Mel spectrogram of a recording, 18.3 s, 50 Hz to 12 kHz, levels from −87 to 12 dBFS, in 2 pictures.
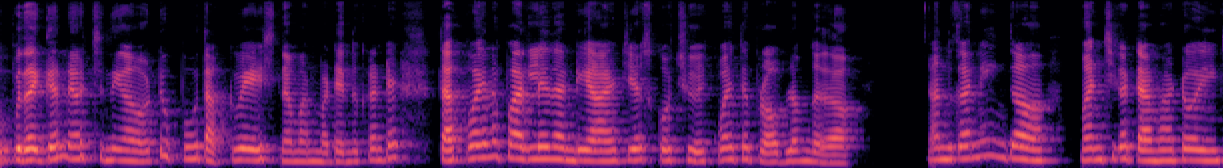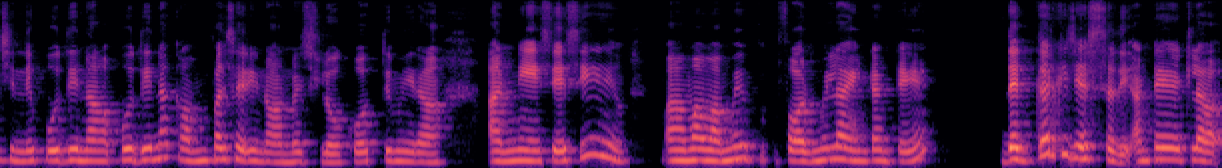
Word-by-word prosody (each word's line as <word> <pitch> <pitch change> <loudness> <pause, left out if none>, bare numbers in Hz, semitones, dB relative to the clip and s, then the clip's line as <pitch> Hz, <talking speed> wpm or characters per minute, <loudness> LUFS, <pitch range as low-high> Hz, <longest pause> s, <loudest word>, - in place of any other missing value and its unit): ఉప్పు 210 +2 +5
దగ్గరనే 235 +3 +5
వచ్చింది 245 -4 -4
కాబట్టి 195 -1 -2
ఉప్పు 250 -3 -7
తక్కువే 215 +3 +1
వేసినామనమాట 195 -4 -4
ఎందుకంటే 220 +6 -4 0.4
తక్కువైనా 250 +7 +4
పర్లేదండి 240 -3 +4
యాడ్ 200 0 +3
చేసుకోవచ్చు, 220 -1 -2
ఎక్కువైతే 230 +4 -3
ప్రాబ్లమ్ 195 +2 -2
కదా! 165 -2 0 0.7
అందుకని 245 +4 -1
ఇంకా 255 -3 +2 0.5
మంచిగా 230 +2 0
టమాటో, 210 +1 +3 0.3
చిల్లీ, 200 -2 -3
పుదీనా, 205 0 +1 0.2
పుదీనా 225 +3 +1
కంపల్సరీ 210 +1 0
నాన్‍వెజ్‍లో 180 0 -5
కొత్తిమీర 190 0 -3 0.5
అన్ని 200 +1 +2
వేసేసి, 205 +6 0 0.6
ఆహ్, 210 0 +3
మా 220 - +3
మమ్మీ 210 +5 +1 0.3
ఫార్ములా 205 +4 +1
ఏంటంటే, 200 -1 -2 0.8
దగ్గరికి 310 +9 +4
చేస్తది, 240 -3 +1
అంటే 205 +3 +1
ఇట్లా 220 -1 +1
210 Hz, 120 wpm, -23 LUFS, 200-235 Hz, 0.8 s, ఉప్పు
